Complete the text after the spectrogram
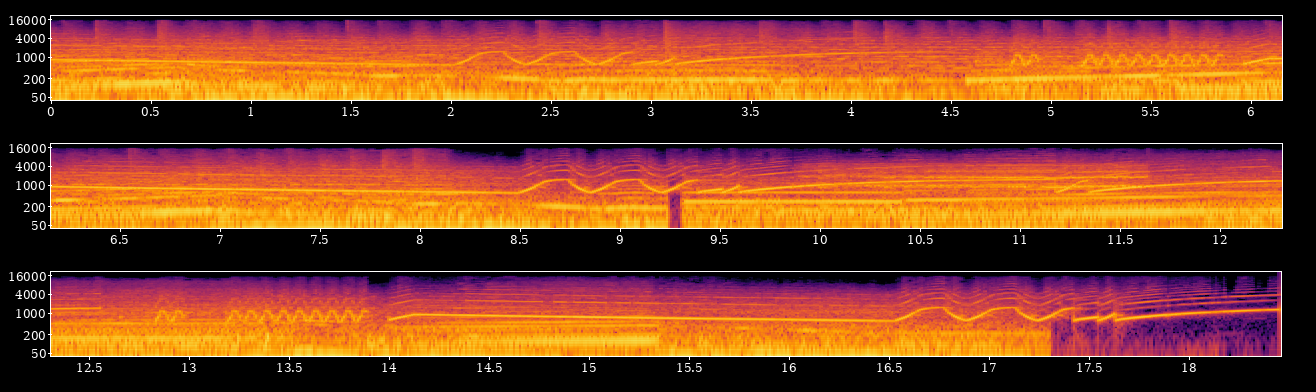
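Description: Race car engines roar and rev.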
